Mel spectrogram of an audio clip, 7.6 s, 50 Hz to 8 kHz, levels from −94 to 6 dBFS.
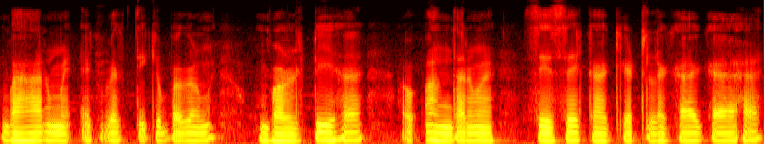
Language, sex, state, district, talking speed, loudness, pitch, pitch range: Hindi, male, Jharkhand, Palamu, 140 wpm, -19 LUFS, 105 Hz, 105-110 Hz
